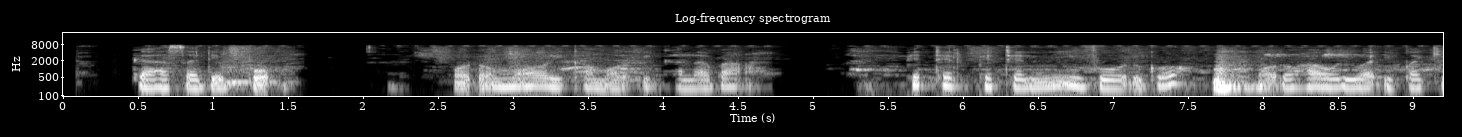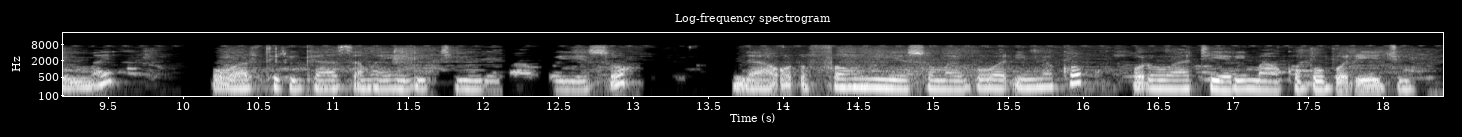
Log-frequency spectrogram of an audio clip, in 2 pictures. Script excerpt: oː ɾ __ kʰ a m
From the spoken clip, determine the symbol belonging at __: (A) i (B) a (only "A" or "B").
A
